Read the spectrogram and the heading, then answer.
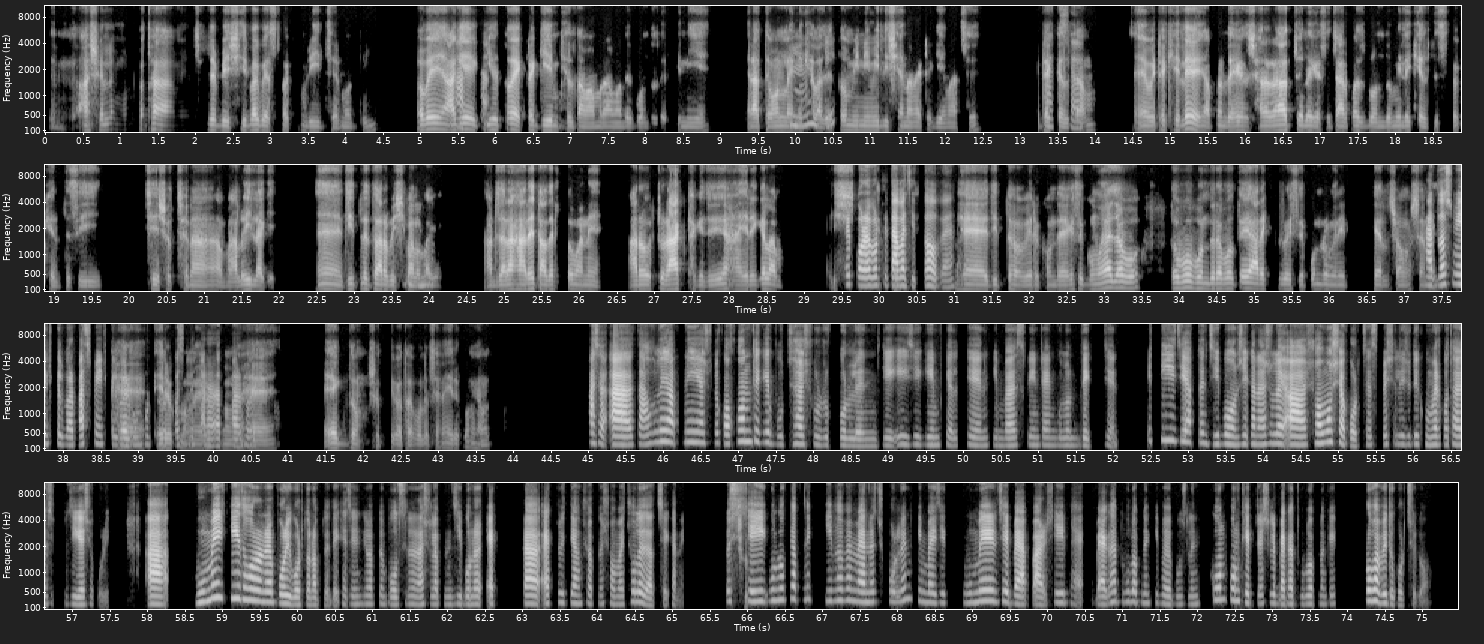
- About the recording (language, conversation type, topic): Bengali, podcast, ঘুমের আগে ফোন বা স্ক্রিন ব্যবহার করার ক্ষেত্রে তোমার রুটিন কী?
- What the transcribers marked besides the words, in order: "হেরে" said as "হায়রে"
